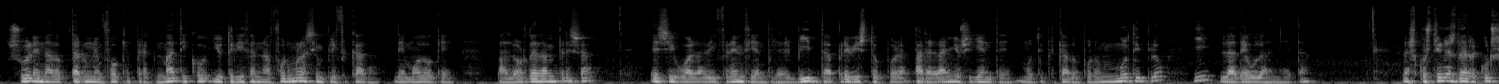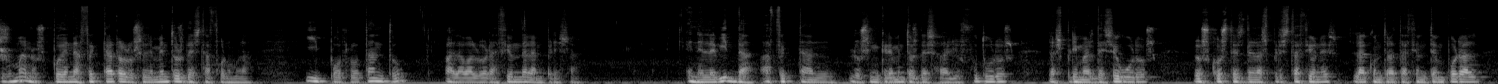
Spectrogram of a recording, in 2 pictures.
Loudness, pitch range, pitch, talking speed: -30 LUFS, 100-125 Hz, 115 Hz, 165 wpm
